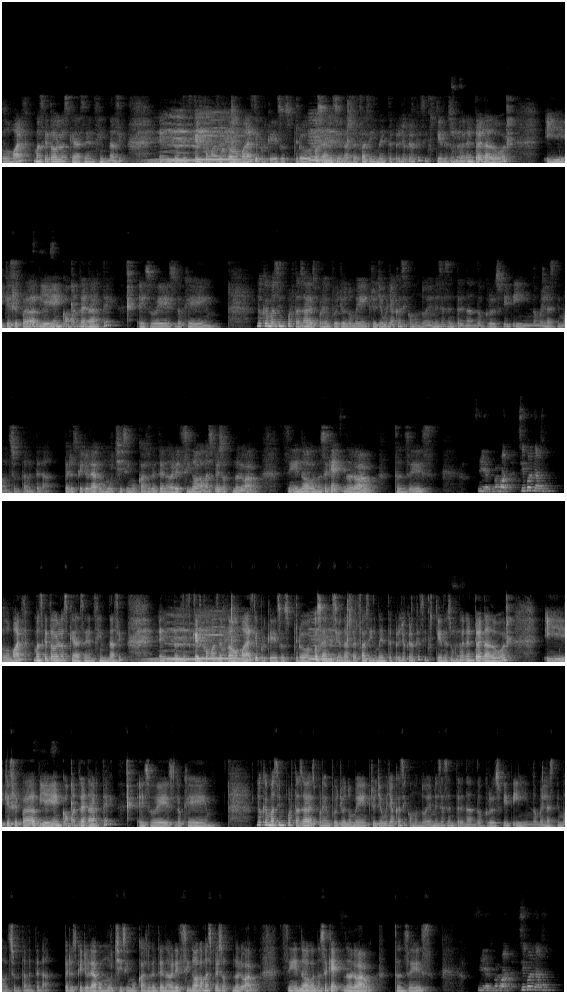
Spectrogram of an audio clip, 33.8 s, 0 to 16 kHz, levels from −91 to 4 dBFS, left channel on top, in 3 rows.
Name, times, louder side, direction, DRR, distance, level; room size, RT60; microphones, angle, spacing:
voice 1, 0.0-8.4 8.7-13.4 13.7-15.5 15.8-23.4 23.8-29.8 30.4-31.1, right 3 dB, 80° right, 6 dB, 0.8 m, -34 dB
sound 1, 2.6-5.6 6.1-7.1, right 1 dB, 20° left, 1.6 m, -34 dB
voice 2, 4.2-4.5 8.9-9.4 11.9-12.7 29.3-29.6 32.0-33.4, left 2 dB, 85° left, -4 dB, 2.1 m, -42 dB
11.0 x 4.8 x 5.6 m, 0.64 s
head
